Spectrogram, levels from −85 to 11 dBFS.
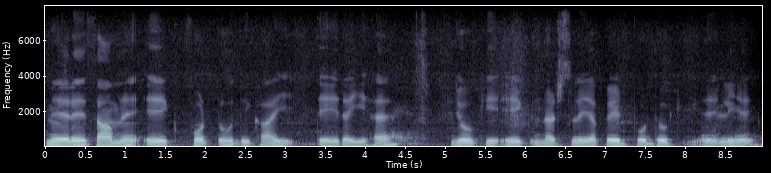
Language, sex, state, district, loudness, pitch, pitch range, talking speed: Hindi, male, Rajasthan, Jaipur, -17 LUFS, 110 Hz, 100-115 Hz, 120 wpm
